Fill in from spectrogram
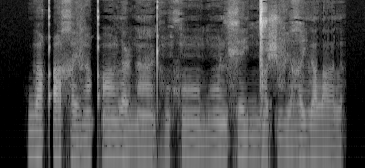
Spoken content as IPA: wɯ˦qʼe˧ χe˨vẽ˦qʼõː˦ lʌ˨ɭ nãː˨ɖʱũ˨ xõː˧ bõː˧lʲxe˦jŋ͡ǀʌ˨ʃ vi˧ʁi˧lʲʌ˧lˠʌ˨l

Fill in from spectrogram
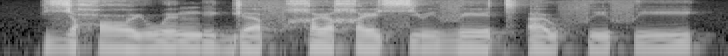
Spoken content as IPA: zʲeħʕy wɘŋiɡʲaf χɘχe sʲui̯vet͡sʼau̯ fif i

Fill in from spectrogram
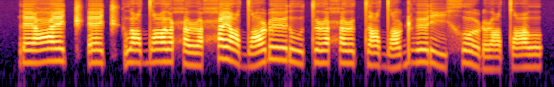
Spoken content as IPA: ɾɛ˧ʕɛ˦ t͡ʃʼɛ˧t͡ʃʼu˧ dˤə˞˧ʊ̯ħə˞˨ ħɛ˦˨dˤo˨˦ɽø˦ ɾu˧tə˞˦ħə˞˦ tə˧dˤo˨˦ ɖʱø˦ɾi˨xo˦˨ ɽə˞˨tˤo˧

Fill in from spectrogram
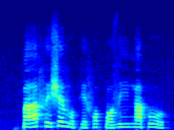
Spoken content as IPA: k͡paː˨˦fe˨˦ʃɛ˧ vo˨ke˧fɔ˦k͡pɔ˨˦ ziː˧ŋa˧ po˦˨

